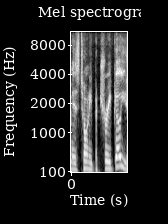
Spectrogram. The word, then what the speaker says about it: Patrico: My name is Tony Patrico. You spell that P A T R I C O baby.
